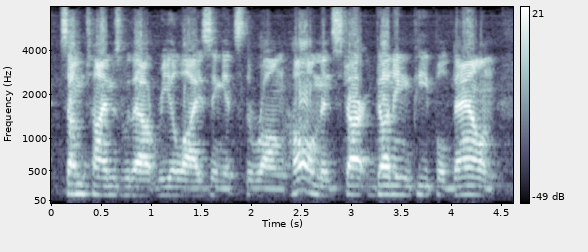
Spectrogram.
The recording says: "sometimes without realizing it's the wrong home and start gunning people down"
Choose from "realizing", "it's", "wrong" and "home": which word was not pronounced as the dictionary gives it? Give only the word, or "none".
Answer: none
